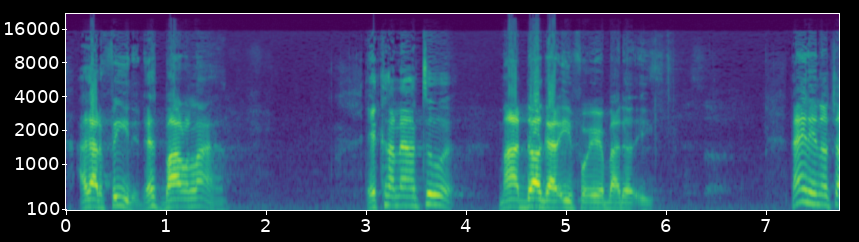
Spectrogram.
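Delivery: ordinary talk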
